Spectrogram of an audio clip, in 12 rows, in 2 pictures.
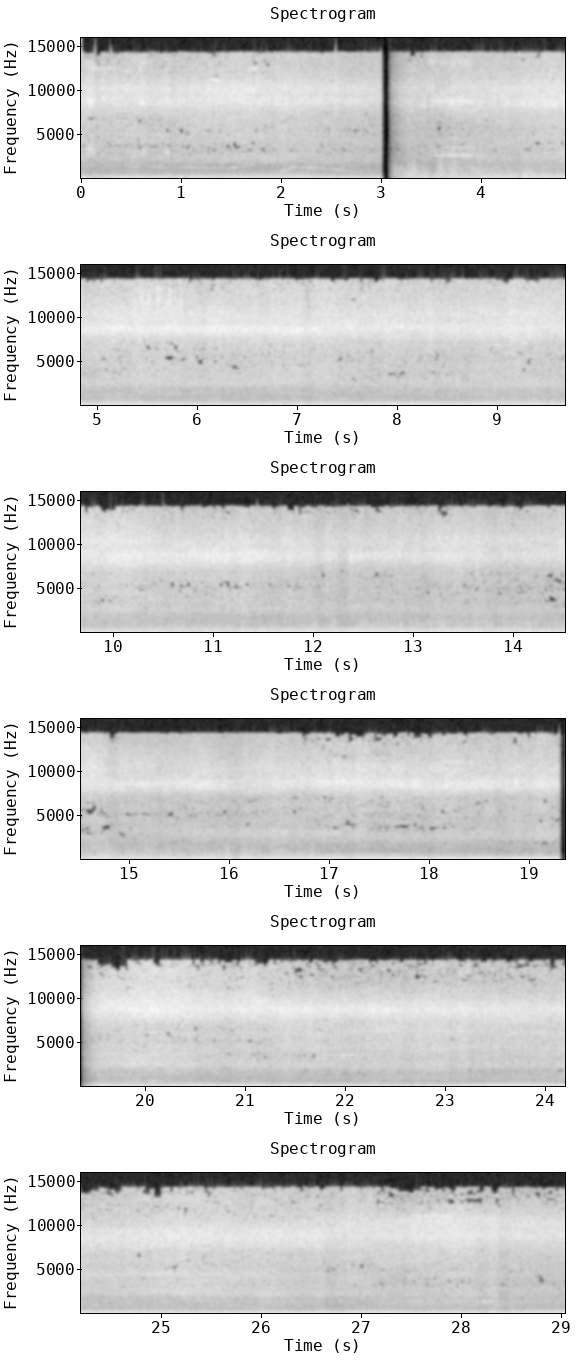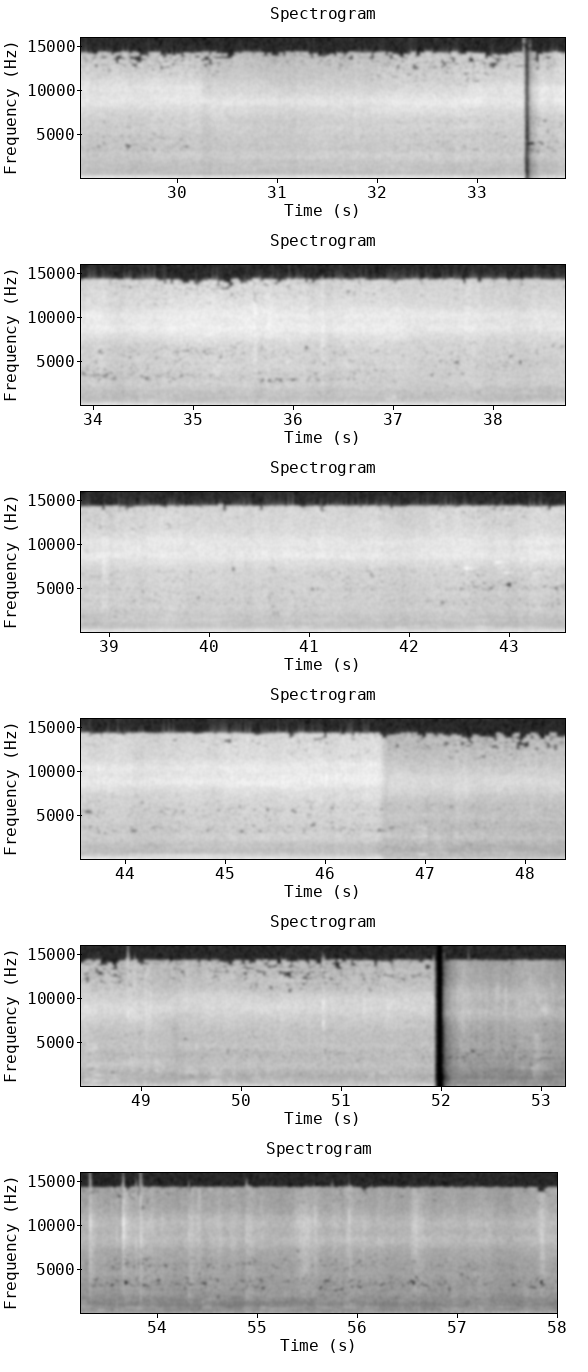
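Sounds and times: many scooter engines droning: 0.0s - 52.0s.

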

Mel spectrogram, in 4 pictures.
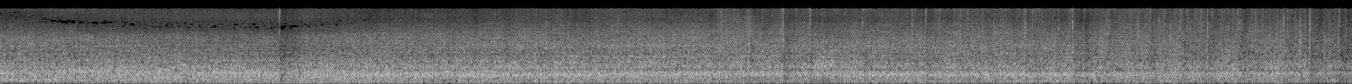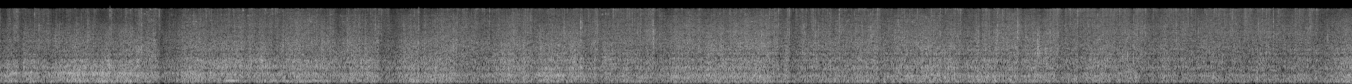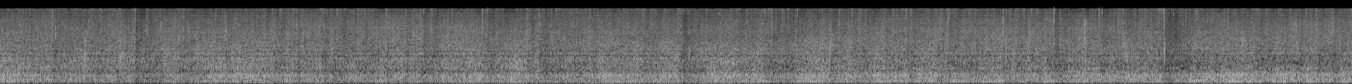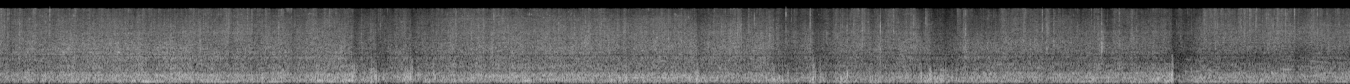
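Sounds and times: harvester engine and chopping machinery: 0.0s - 54.0s
cane pieces pouring into trailer: 2.8s - 54.0s.

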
